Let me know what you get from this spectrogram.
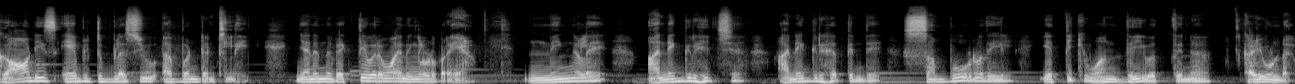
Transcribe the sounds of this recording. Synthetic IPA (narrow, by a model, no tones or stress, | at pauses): ɡaːɖiːze̞ːbɨltublesjuʔɐbɐɳɖɐ̰ntlḭ | ɲaːnenːɨʋje̞k̚t̪iʋɐɾɐmaːjiniŋːɐɭo̞ːɽɨpɐ̰rɐ̰ja̰ːɳ | niŋːɐɭe̞ | ɐ̰nuɡɾɐɦit͡ɕːɨɐ̰nuɡɾɐɦɐt̪ːinde̞sɐmbuːrɳɐðɐjile̞t̪ːikʲːuʋa̰ːnd̪e̞jʋɐt̪ːinɨ̰ | kɐɻiʋuɳɖɨ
